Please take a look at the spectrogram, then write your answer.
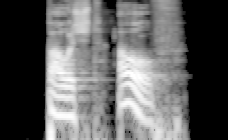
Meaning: inflection of aufbauschen: 1. third-person singular present 2. second-person plural present 3. plural imperative
- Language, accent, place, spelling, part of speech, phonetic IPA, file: German, Germany, Berlin, bauscht auf, verb, [ˌbaʊ̯ʃt ˈaʊ̯f], De-bauscht auf.ogg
